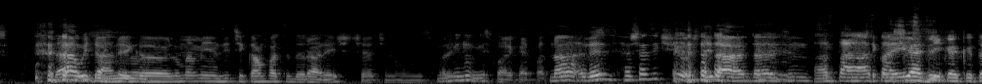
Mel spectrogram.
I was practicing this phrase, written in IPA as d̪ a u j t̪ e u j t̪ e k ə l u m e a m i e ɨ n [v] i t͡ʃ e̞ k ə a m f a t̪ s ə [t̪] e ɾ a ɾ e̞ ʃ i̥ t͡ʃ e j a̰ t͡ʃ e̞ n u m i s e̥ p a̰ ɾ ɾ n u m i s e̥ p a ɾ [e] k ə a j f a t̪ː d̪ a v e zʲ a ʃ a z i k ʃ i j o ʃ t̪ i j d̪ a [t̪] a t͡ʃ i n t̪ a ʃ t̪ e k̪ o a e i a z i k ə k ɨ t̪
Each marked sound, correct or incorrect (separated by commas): incorrect, incorrect, correct, incorrect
